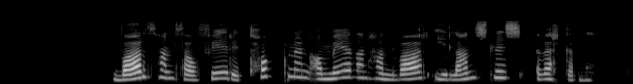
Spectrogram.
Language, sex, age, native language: Icelandic, female, 30-39, Icelandic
